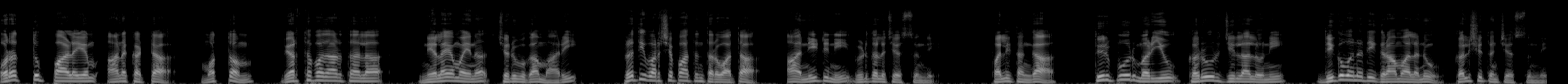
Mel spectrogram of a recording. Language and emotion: Telugu, neutral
